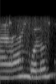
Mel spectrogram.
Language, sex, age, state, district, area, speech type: Bengali, female, 18-30, West Bengal, Birbhum, urban, conversation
